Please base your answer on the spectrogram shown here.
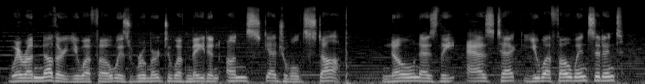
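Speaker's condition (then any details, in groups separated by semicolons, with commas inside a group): No condition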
